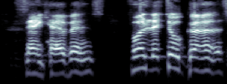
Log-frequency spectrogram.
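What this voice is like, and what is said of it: Imitates another person's voice. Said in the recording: “He should have a Marie Chevalier accent.”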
